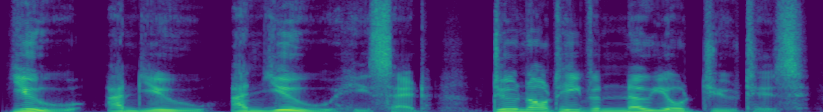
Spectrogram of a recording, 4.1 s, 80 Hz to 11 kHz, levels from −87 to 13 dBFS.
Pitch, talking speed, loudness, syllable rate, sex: 120 Hz, 190 wpm, -19 LUFS, 4.2 syllables/s, male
